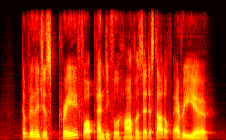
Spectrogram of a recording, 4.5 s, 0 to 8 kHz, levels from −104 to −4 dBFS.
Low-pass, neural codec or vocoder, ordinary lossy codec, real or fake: 7.2 kHz; codec, 16 kHz, 1 kbps, X-Codec, HuBERT features, trained on general audio; none; fake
